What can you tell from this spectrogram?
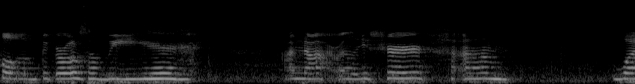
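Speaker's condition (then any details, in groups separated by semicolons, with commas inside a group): Cerebral palsy, spastic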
